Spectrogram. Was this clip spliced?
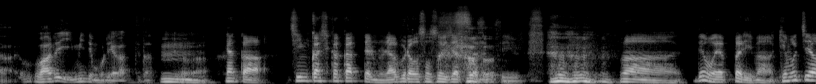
yes; 2 cuts; at 2.8 s, 6.9 s

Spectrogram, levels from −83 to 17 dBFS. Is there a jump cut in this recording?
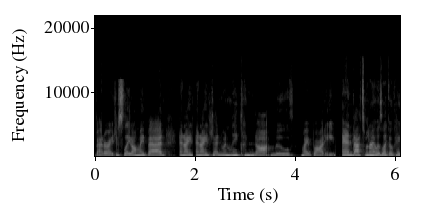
yes; 1 cut; at 1.9 s

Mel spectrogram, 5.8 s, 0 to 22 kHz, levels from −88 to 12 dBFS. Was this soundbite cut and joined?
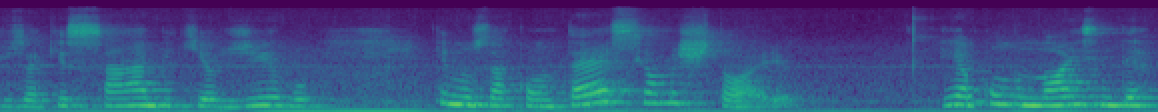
yes; 3 cuts; at 1.1 s, 2.2 s, 4.9 s

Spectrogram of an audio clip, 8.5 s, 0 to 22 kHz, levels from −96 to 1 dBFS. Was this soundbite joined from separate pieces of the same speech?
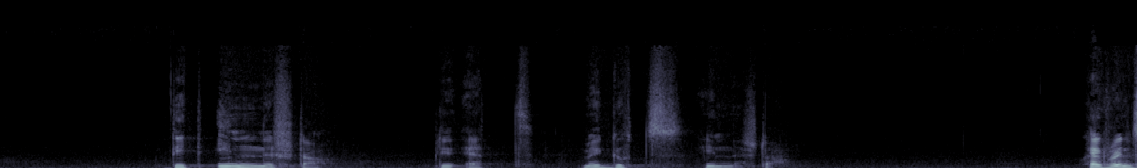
no; 0 cuts

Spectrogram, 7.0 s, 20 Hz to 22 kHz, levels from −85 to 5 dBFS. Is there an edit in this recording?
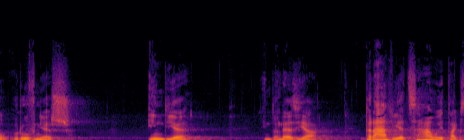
yes; 1 cut; at 5.4 s

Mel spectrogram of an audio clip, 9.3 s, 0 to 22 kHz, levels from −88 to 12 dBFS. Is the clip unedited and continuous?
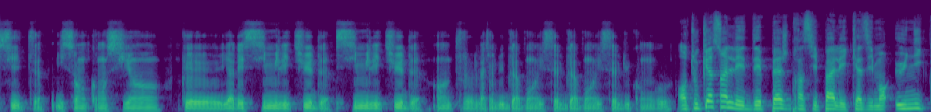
no; 6 cuts; at 1.7 s, 3.4 s, 4.9 s, 5.6 s, 7.2 s, 7.9 s

